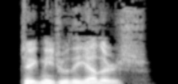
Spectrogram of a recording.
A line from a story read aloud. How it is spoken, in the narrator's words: snarled, putting every iota of command into his voice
